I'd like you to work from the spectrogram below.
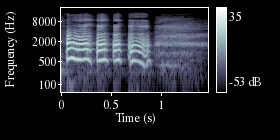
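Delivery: shrill, hammed-up cackle; high mocking laugh. The host laughing at the Asuka impression, high and mocking.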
